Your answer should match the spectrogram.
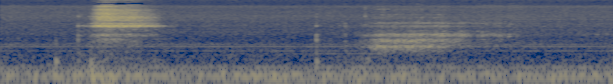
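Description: Faint breathing from a person taking a smoke break with a pipe: a short, sharper breath about a second in and a longer, softer exhale around four seconds in, letting out the smoke from the hit.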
